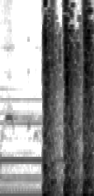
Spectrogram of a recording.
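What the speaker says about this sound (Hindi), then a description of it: "उनकी खिड़की पर एक दस्तक हुई" Three sharp knocks strike a window at night, loud and close, each a dull thud with a brief rattle, spaced evenly after a quiet start.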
